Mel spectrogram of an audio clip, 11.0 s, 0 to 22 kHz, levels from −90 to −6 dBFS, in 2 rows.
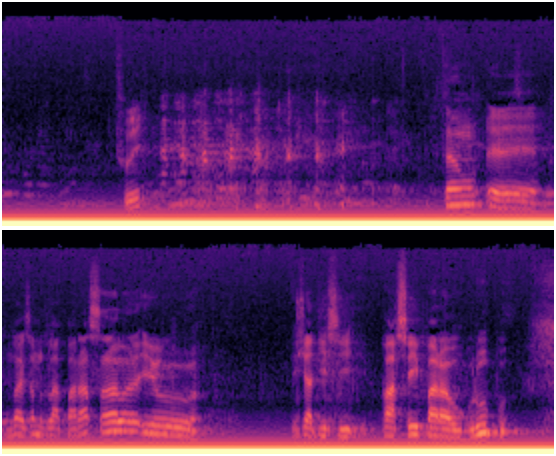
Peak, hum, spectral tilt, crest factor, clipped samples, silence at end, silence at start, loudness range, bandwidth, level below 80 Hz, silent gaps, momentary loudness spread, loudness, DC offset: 0 dBFS; none; -6.5 dB/octave; 22 dB; under 0.1%; 0 s; 0 s; 8 LU; 17.5 kHz; -56 dBFS; none; 19 LU; -36 LUFS; 90%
